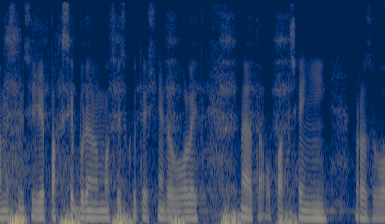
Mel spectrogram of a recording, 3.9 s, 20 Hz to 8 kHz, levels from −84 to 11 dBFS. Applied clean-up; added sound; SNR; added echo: none; Breathing; -4 dB; none.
